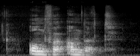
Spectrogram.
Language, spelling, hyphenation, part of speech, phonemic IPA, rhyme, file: Dutch, onveranderd, on‧ver‧an‧derd, adjective, /ˌɔn.vərˈɑn.dərt/, -ɑndərt, Nl-onveranderd.ogg
- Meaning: unchanged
